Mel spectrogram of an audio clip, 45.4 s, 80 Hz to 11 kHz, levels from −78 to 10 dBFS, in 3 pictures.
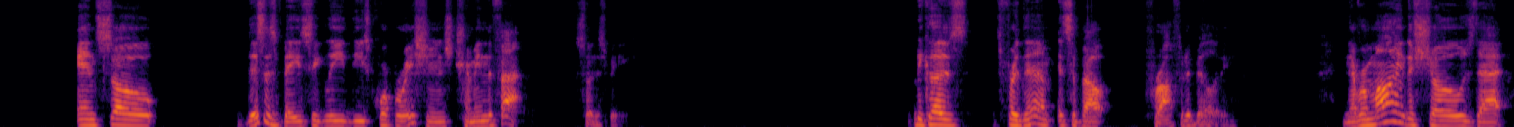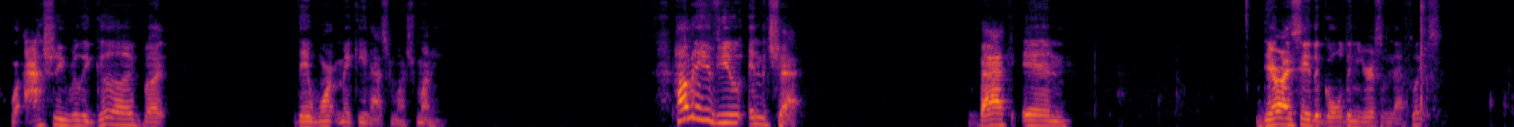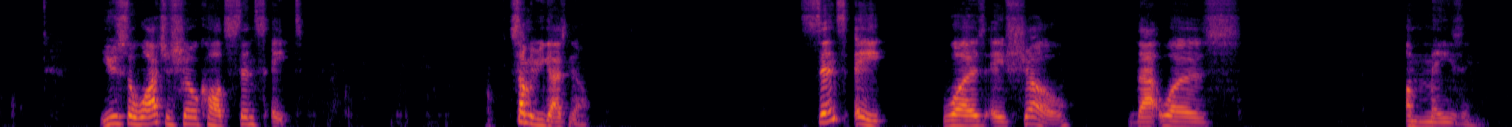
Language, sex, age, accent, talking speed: English, male, 20-39, American, 95 wpm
